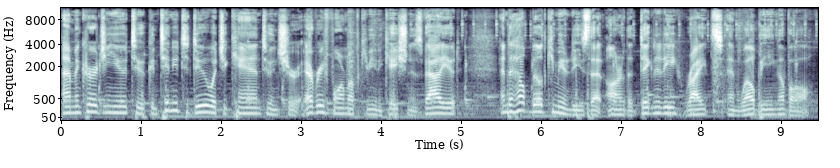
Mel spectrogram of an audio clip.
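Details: Adult man speaking; ordinary speech.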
